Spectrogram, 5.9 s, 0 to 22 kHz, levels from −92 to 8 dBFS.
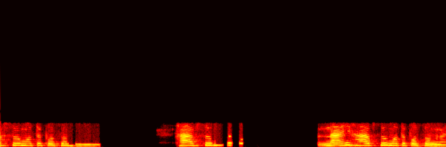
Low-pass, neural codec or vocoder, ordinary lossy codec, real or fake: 3.6 kHz; none; none; real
